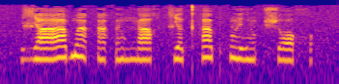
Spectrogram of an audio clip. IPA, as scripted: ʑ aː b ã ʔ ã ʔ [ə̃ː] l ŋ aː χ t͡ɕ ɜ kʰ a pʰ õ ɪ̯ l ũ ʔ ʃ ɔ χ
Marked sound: incorrect: ə̃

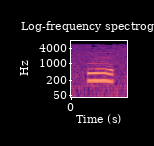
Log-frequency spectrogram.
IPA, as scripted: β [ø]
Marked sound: correct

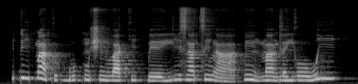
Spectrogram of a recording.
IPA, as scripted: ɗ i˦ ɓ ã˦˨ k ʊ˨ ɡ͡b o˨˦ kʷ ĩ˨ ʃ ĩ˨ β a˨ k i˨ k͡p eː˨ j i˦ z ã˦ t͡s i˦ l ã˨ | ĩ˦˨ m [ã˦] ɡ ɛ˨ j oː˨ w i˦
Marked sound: incorrect: ã˨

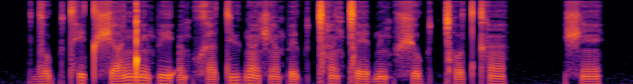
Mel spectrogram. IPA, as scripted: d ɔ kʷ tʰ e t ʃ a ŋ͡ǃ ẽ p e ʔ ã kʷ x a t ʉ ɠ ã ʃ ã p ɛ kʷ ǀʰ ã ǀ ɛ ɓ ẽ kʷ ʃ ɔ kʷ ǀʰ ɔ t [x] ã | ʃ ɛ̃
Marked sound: incorrect: kʰ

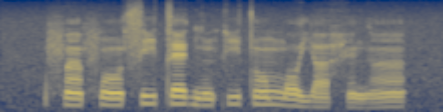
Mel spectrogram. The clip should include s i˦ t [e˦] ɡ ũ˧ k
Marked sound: incorrect: ɛ˦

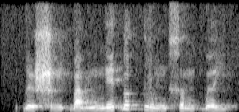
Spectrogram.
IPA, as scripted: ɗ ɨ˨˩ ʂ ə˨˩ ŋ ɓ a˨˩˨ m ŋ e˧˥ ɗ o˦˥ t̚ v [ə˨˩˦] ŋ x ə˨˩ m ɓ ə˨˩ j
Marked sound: correct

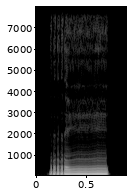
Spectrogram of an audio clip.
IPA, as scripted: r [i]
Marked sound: correct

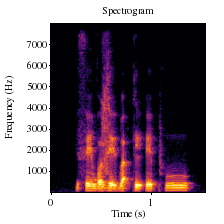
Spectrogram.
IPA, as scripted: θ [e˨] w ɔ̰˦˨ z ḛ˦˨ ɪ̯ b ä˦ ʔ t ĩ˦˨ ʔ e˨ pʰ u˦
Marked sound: correct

